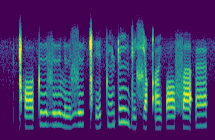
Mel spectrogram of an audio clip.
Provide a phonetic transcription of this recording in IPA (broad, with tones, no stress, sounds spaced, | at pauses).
ǁʰ ɔ˨ t ɨ˧ z ɨ˧ l ɨ˨ ɮ ɨ˧ ǁʰ ɪ˨˦ t ĩ˧ ʈ ĩ˦ ɡ ɪ˨ ɕ ɪ˨ qʼ ĩ˨ ʔ ɔ˧ f a˧ ʔ ə̃˦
